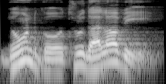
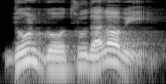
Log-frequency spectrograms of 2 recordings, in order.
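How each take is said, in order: Both takes have the same delivery.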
